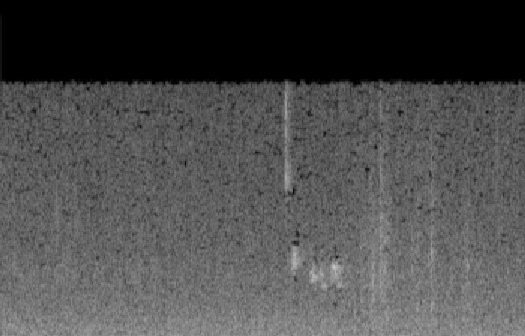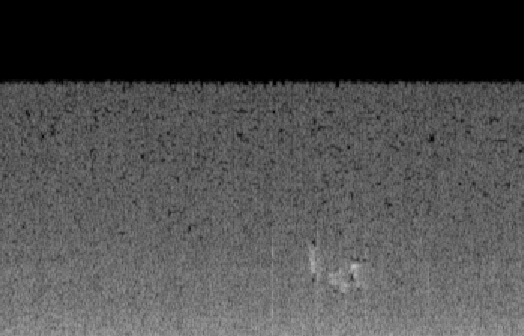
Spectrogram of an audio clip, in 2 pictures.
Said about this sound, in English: Birds singing in our window.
